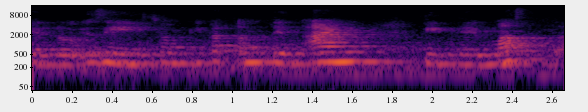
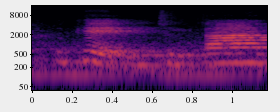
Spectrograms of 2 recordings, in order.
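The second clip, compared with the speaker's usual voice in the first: normal talking voice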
